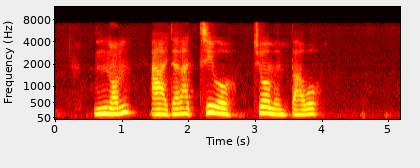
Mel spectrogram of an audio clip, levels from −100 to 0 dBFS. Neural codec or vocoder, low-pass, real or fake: codec, 16 kHz, 0.8 kbps, ZipCodec; 7.2 kHz; fake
